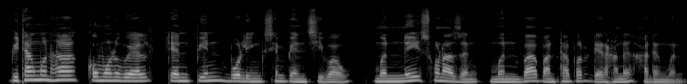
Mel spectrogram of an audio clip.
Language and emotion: Bodo, neutral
